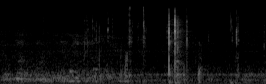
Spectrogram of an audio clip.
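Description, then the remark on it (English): Someone takes a quiet sip of water, with a few soft wet mouth clicks and a brief swallow in the middle; no one speaks. “Just get a drink of water because I'm going to get worked up again in just a moment.”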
